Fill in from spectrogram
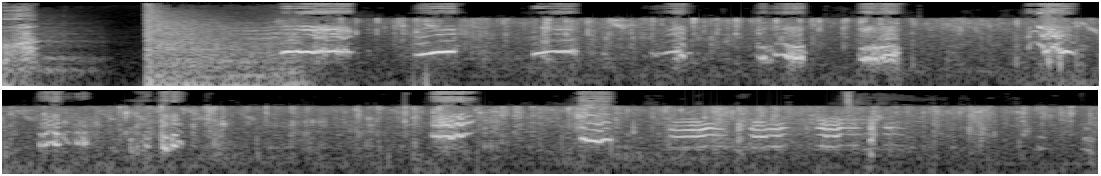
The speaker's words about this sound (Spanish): Estamos escuchando un conejo.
